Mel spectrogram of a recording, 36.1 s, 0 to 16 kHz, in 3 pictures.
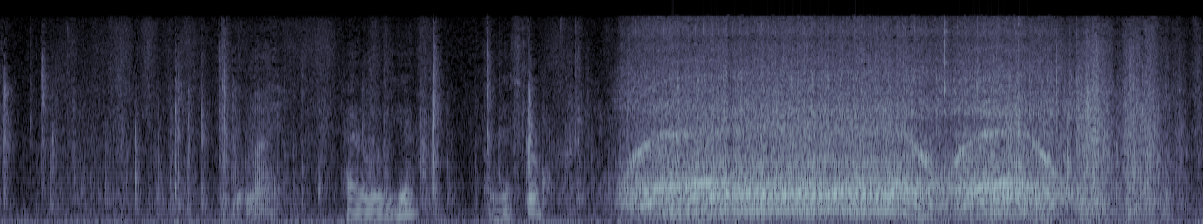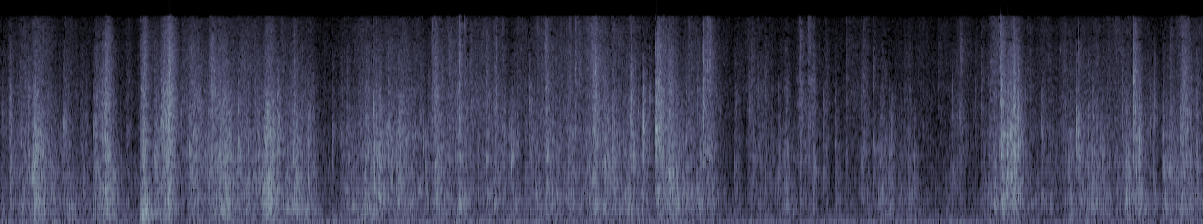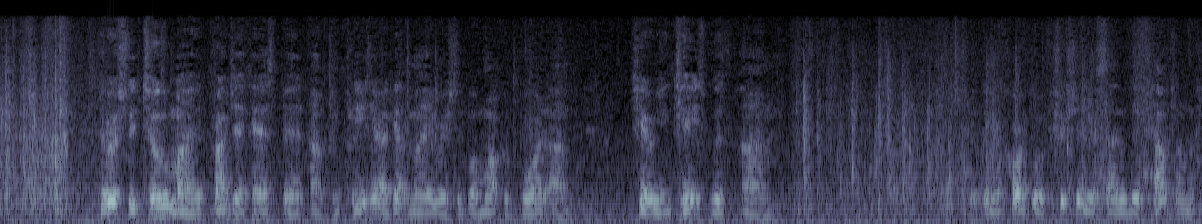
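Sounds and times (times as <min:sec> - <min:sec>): clicks and rustles of handling: 0:00.0 - 0:06.0, 0:10.6 - 0:24.8, 0:31.9 - 0:36.0
electric sewing machine running: 0:06.1 - 0:11.1.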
